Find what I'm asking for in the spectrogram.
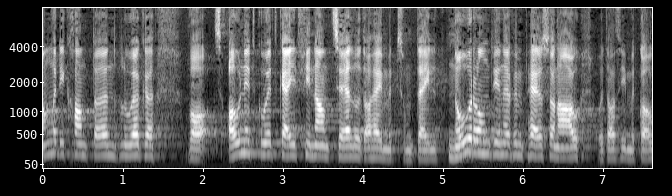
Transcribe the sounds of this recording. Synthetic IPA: ŋəɾikʰɑntøːnluəɡə | vosoʊnɪdɡ̥uətɡ̥ɛɪtfinɑnt͡sjɛlʊdɑːhɛɪməɾt͡sʊmtɛɪlnoːɾondɪnəfɪmpʰɛɾsonaːlʊ̰d̥ɑːsiməɾɡlo

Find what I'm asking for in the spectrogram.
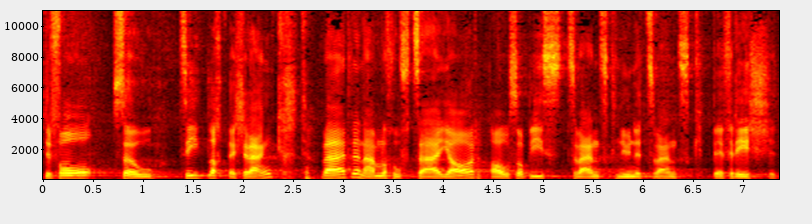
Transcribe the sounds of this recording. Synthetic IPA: d̥əɾfoːsœlt͡siːtləχb̥ɛʃɾæŋkχtʋæːɾd̥ənæmləχuft͡sæːjɑːɾɑlsob̥ɪst͡sʋænt͡sknyːnət͡sʋænt͡skb̥ɛfɾɪʃtət

